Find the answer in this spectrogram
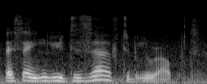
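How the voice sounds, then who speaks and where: Out walking the dogs, a breathless woman rambles candidly and wryly to her camera. She speaks at a normal pace in a deep, mellow, very animated voice; faint outdoor sounds sit behind a low-quality recording with slight hiss or hum.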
